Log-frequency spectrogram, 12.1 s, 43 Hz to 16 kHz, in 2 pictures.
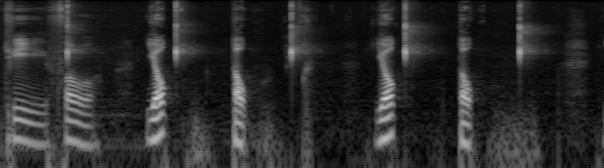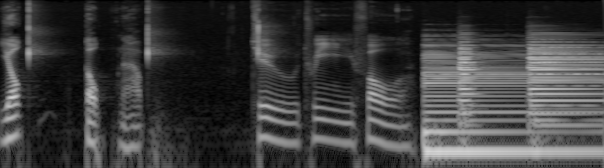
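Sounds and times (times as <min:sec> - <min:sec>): person speaking rhythm syllables: 0:00.0 - 0:07.9, 0:08.5 - 0:11.6
finger snaps: 0:01.6 - 0:02.2, 0:02.8 - 0:03.2, 0:04.0 - 0:04.4, 0:05.1 - 0:05.6, 0:06.2 - 0:06.8, 0:07.4 - 0:08.9.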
